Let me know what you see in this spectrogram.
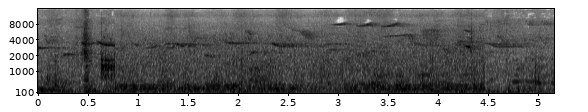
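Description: Birds calling outdoors: short high chirps over two runs of a lower, evenly pulsed call, with a couple of clicks about half a second in.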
